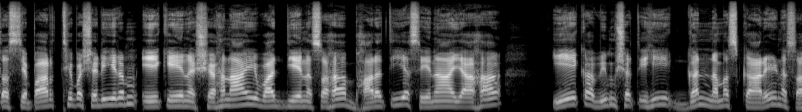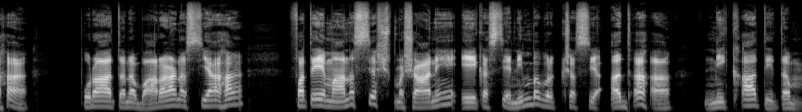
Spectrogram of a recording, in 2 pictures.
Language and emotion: Sanskrit, neutral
